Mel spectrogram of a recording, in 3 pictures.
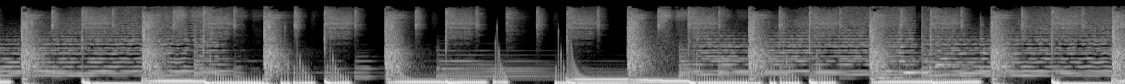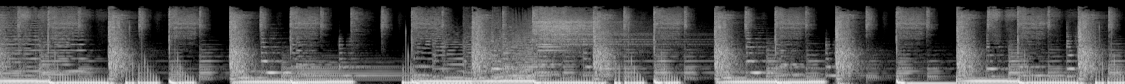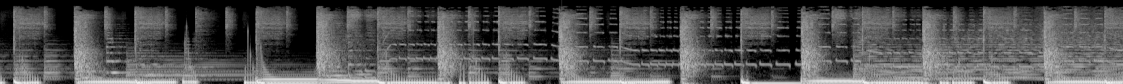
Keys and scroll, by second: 7.3 Escape, 7.5 Escape.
